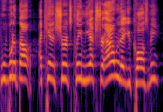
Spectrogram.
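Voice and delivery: high, indignant counter-demand; angry comeback. Retold or imitated. DJ demanding payback for the extra hour, indignant. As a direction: throw it back at her, pitch up. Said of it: "getting even more mad".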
